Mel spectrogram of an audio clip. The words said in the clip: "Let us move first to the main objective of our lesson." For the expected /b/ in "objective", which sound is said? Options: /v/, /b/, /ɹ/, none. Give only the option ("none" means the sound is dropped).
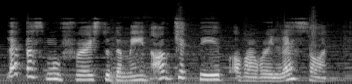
/b/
